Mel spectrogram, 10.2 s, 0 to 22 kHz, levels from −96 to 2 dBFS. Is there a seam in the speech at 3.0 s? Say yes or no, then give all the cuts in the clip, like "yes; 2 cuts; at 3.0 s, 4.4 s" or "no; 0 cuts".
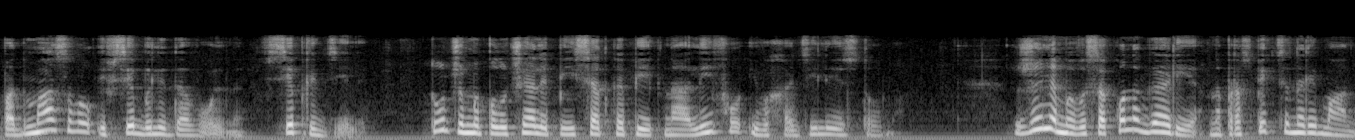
yes; 1 cut; at 3.0 s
